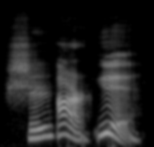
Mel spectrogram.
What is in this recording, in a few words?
"shi2er4yue4", Chinese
